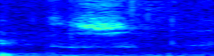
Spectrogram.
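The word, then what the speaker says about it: Ichthys: Yo tenía un pescadito que decía Ixoye o Ictus, que se pronuncia Ictus.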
